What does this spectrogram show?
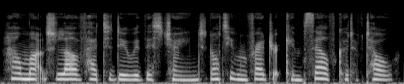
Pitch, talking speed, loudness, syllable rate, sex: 230 Hz, 240 wpm, -17 LUFS, 5.3 syllables/s, female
